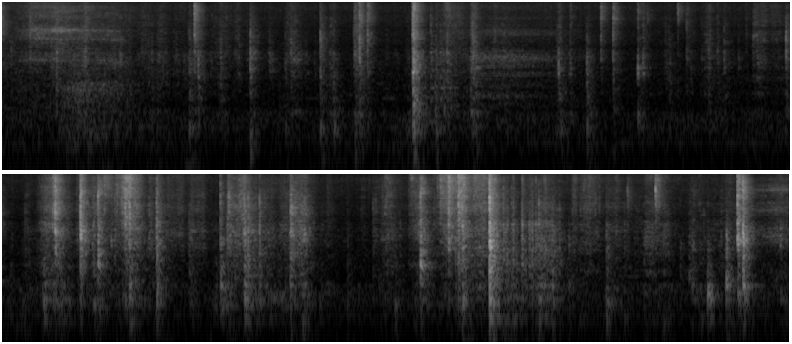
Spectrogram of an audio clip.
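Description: Cardboard box being handled and opened: scraping, rustling and light knocks of the cardboard, growing busier and louder from about eight seconds in.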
